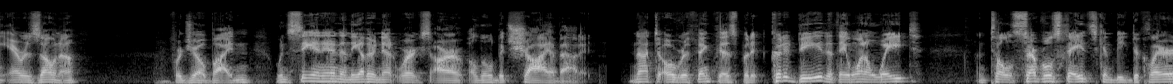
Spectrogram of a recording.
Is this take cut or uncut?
uncut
